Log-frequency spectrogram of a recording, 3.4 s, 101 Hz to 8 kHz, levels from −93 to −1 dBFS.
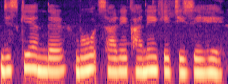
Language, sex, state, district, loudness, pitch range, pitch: Hindi, female, Arunachal Pradesh, Papum Pare, -11 LUFS, 195-210 Hz, 195 Hz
